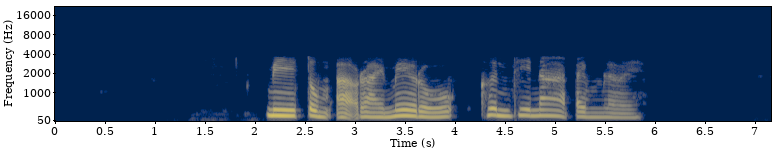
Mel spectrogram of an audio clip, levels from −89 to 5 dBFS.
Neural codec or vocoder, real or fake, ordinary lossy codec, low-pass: none; real; none; 3.6 kHz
